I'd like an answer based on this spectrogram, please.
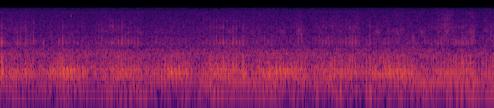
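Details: Domestic cat purring, a steady low rumble pulsing in soft waves about once a second, with faint background hiss.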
